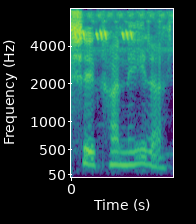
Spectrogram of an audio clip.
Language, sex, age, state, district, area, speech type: Bengali, female, 18-30, West Bengal, Dakshin Dinajpur, urban, spontaneous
